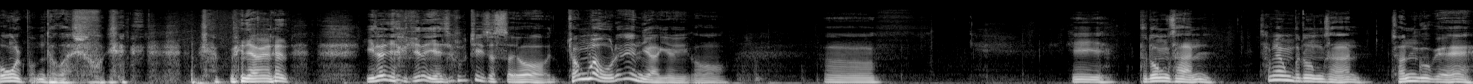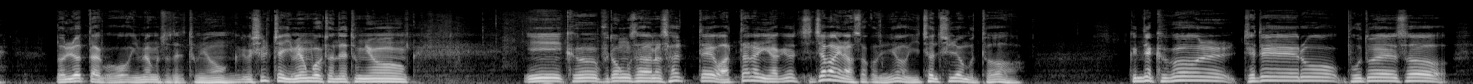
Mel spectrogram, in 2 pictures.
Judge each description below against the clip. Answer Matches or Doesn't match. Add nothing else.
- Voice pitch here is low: Matches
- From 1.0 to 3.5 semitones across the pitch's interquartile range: Doesn't match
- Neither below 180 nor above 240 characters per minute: Matches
